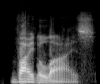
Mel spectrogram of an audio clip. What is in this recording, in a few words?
"vitalize", American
